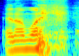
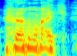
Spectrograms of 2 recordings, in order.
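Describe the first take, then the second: No difference in how they are said.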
